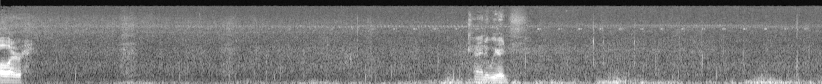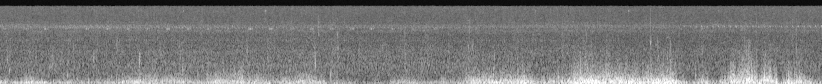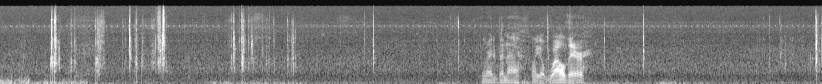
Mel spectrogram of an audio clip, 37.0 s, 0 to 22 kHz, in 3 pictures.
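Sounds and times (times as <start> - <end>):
footsteps on grass: 0.0 - 21.3
wind buffeting microphone: 0.0 - 36.9
sharp clicks: 25.4 - 29.2, 30.1 - 30.4, 36.0 - 36.9.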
